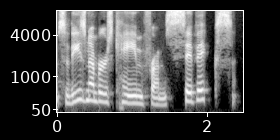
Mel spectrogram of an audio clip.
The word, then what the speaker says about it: Civiqs: these numbers came from Civics which is spelled civiqs um this is the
